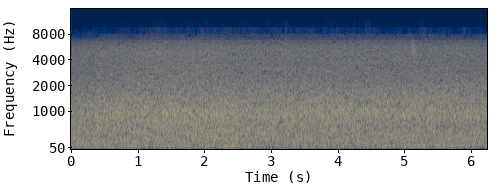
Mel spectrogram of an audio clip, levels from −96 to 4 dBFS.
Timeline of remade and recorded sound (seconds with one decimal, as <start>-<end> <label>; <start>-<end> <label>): 0.0-1.2 recorded; 1.2-3.6 remade; 3.6-4.2 recorded; 4.2-5.3 remade; 5.3-6.2 recorded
